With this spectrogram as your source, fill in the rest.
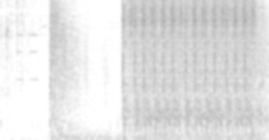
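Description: Gunfire from a first-person shooter video game: a sudden burst of rapid automatic shots starts partway in and then swells into sustained, dense firing that carries to the end, loud and with no talk.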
